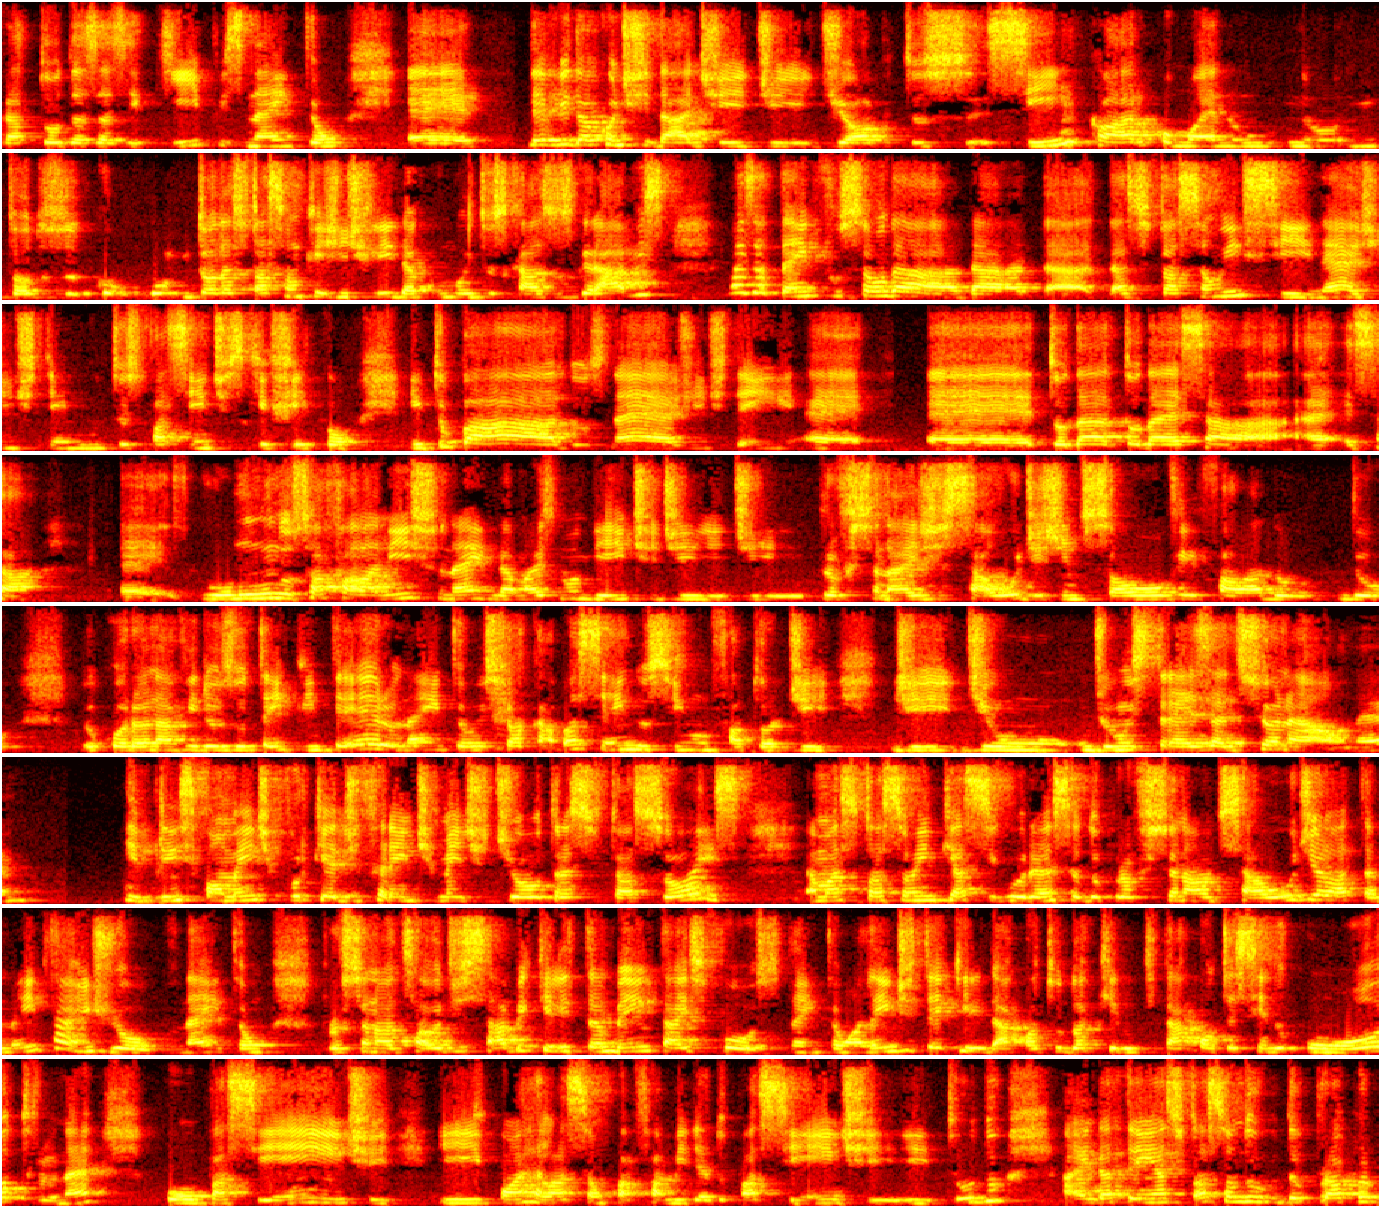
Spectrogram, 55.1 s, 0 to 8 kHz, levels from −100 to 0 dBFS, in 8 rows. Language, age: Portuguese, 20-39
